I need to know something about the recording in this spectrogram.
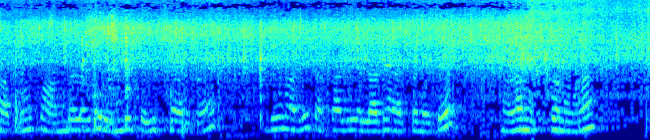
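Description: Shallots, tomatoes, green chillies and garlic sizzling in hot oil in an aluminium pot, stirred continuously with a metal slotted spatula that scrapes against the pot.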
